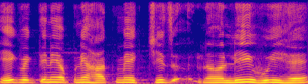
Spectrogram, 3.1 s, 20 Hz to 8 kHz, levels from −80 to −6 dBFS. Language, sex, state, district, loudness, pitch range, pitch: Hindi, male, Chhattisgarh, Korba, -12 LUFS, 195-225 Hz, 215 Hz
